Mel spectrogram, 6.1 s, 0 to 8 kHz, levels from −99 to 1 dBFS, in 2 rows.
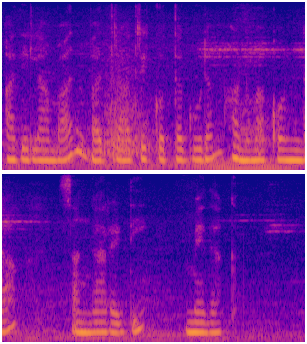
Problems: background sounds at intervals, low volume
